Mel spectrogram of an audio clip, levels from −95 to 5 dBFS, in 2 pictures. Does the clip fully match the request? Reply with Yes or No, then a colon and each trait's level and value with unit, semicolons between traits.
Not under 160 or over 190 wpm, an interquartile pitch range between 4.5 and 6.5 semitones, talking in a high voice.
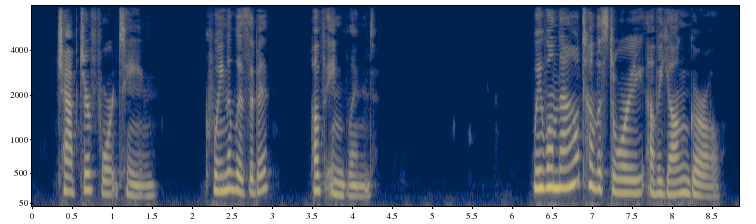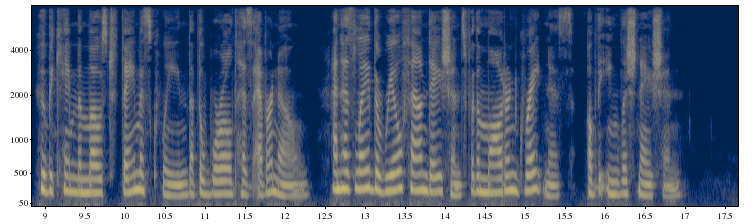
No: average, 140 wpm; average, 5.0 semitones; high, 205 Hz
